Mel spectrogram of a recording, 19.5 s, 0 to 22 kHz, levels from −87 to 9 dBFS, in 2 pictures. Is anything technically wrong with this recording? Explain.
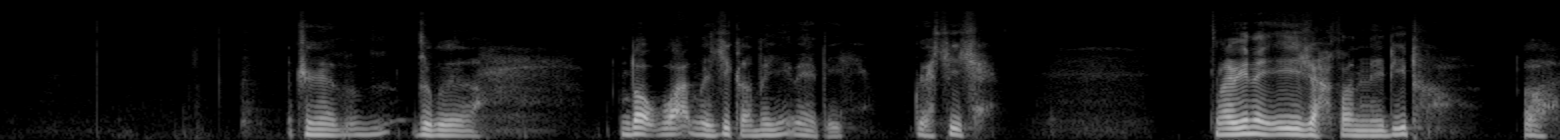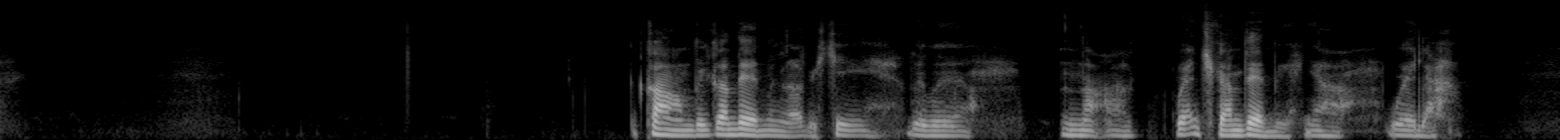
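Yes. At 8.51 to 8.58 s and again at 16.45 to 16.51 s the speech briefly hangs, with a sound held too long and a faint buzz. These are short stalls from a late packet. The jitter buffer ran dry, so the receiver stretched the last sound, by 50 ms and then 40 ms, until the packet arrived. Nothing is lost.

From 12.74 to 13.03 s the speech sounds hurried but keeps its pitch, running at about 115% speed. This is a jitter buffer speed-up. After delayed audio piled up, the receiver trimmed short pitch-period slices, around 50 ms in total, to reduce the delay.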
